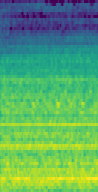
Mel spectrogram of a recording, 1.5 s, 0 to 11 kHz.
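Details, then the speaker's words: Manual lathe parting cut in steel with cutting fluid, after spindle speed was reduced from 460 toward 300–400 RPM: even, steady hum with no rattling chatter from the tool. "you hear that chatter reduce the speed and let's try it again the chatter went away"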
